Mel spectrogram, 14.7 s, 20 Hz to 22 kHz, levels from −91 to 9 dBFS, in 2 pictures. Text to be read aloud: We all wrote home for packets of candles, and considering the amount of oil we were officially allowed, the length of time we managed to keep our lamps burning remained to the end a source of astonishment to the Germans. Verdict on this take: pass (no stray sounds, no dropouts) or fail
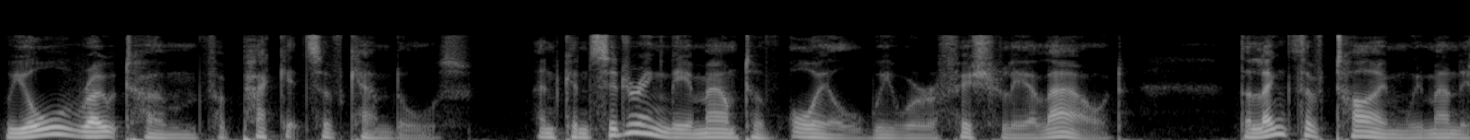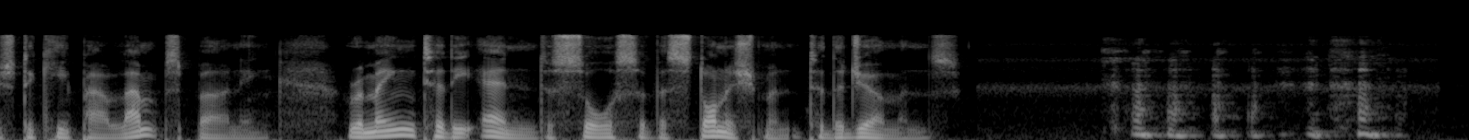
fail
